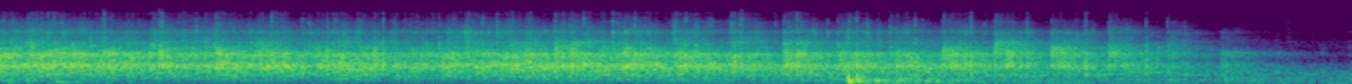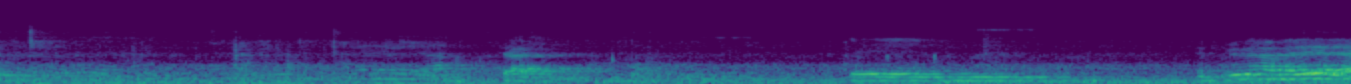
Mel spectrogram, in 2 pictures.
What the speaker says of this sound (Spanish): un fuerte aplauso por favor para el señor Horacio Testa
